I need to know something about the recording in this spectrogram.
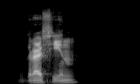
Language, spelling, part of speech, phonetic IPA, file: Russian, графин, noun, [ɡrɐˈfʲin], Ru-графин.ogg
- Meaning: decanter, carafe; water-bottle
